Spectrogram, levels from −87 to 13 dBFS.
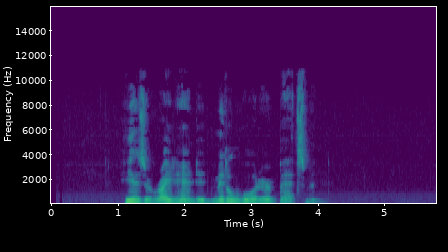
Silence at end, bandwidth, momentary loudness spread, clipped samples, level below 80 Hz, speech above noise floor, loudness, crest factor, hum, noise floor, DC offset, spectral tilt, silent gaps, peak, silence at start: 1.8 s; 11 kHz; 13 LU; under 0.1%; -78 dBFS; 43 dB; -26 LUFS; 18 dB; none; -68 dBFS; under 0.1%; -6 dB/octave; none; -10 dBFS; 1.1 s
